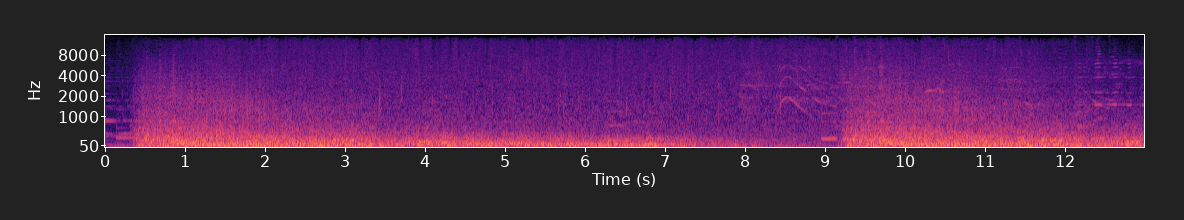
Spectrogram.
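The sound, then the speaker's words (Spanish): Heavy rain pours down in a steady, loud roar with low rumbling throughout, easing briefly in the middle before surging back to full intensity. “Pero un día, inesperadamente, mientras trabajábamos en la construcción de las bases de nuestra casa, empezó a llover tan fuerte que tuvimos que refugiarnos y detener la construcción.”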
